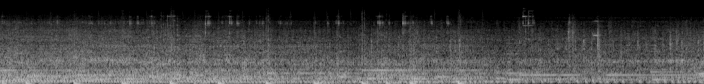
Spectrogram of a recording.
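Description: Tyres bump and rattle over a rough dirt track.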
